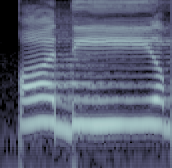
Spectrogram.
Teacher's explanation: karena ada Ya Sukun didahului baris kasrah maka cara bacanya dipanjangkan dua harakat Qodir ro dibaca secara tafkhim karena ro berbaris tanwin fathah maka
